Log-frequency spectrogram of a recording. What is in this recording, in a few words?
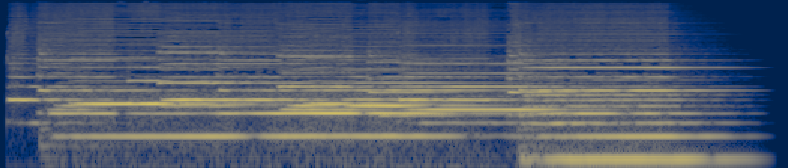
Ancient Calm; Civilization Revolution; Xbox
